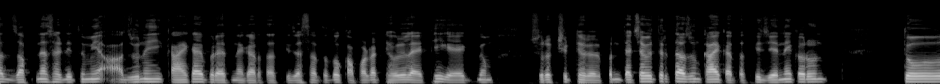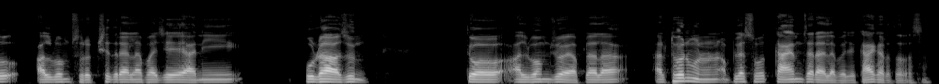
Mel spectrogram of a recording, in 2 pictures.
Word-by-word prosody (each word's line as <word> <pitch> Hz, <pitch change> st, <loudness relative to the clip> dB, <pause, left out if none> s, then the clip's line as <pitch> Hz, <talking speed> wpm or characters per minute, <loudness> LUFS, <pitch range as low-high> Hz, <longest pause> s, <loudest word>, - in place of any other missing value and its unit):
जपण्यासाठी 115 Hz, +1 st, -2 dB
तुम्ही 120 Hz, +2 st, -1 dB
अजूनही 125 Hz, +4 st, -2 dB
काय-काय 110 Hz, +4 st, +2 dB
प्रयत्न 100 Hz, 0 st, -1 dB
करतात? 90 Hz, -1 st, -4 dB
की 95 Hz, -, -10 dB
जसं 100 Hz, +1 st, -4 dB
आता 100 Hz, -, -9 dB
तो 110 Hz, -, +1 dB
कपाटात 105 Hz, +2 st, -2 dB
ठेवलेला 105 Hz, +1 st, 0 dB
आहे, 100 Hz, -, +1 dB
ठीक 130 Hz, -5 st, -2 dB
आहे. 100 Hz, -1 st, 0 dB
एकदम 105 Hz, +2 st, -7 dB, 0.5 s
सुरक्षित 110 Hz, -1 st, -3 dB
ठेवलेला 100 Hz, -3 st, +1 dB
आहे. -, -, -10 dB
पण -, -, -5 dB
त्याच्या 115 Hz, +4 st, +2 dB
व्यतिरिक्त 135 Hz, 0 st, -1 dB
अजून 130 Hz, -1 st, +4 dB
काय 120 Hz, 0 st, +6 dB
करतात? 100 Hz, -1 st, -2 dB
की 115 Hz, -, -1 dB
जेणेकरून 120 Hz, +4 st, +1 dB, 0.8 s
तो 130 Hz, -, +6 dB, 0.7 s
अल्बम 120 Hz, +2 st, 0 dB
सुरक्षित 115 Hz, +3 st, -3 dB
राहिला 115 Hz, -1 st, +2 dB
पाहिजे, 110 Hz, 0 st, +1 dB
आणि 110 Hz, +2 st, -1 dB, 0.7 s
पुढं 125 Hz, 0 st, +6 dB
अजून 115 Hz, -1 st, +1 dB, 1.0 s
तो 120 Hz, -2 st, +7 dB, 0.4 s
अल्बम 115 Hz, +1 st, 0 dB
जो 120 Hz, +1 st, +1 dB
आहे, 110 Hz, -, +5 dB
आपल्याला 110 Hz, +2 st, +1 dB, 0.4 s
आठवण 150 Hz, +7 st, +3 dB
म्हणून 115 Hz, -6 st, -1 dB
आपल्यासोबत 130 Hz, +3 st, -3 dB
कायमचा 120 Hz, +1 st, +2 dB
राहायला 100 Hz, -3 st, +1 dB
पाहिजे. 95 Hz, +1 st, -6 dB
काय 110 Hz, +2 st, +2 dB
करतात 95 Hz, -5 st, -5 dB
असं? 85 Hz, +4 st, -17 dB
110 Hz, 155 wpm, -23 LUFS, 105-120 Hz, 1.0 s, तो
